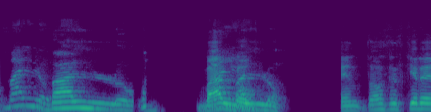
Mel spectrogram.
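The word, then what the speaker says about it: βάλλω: En el griego no Van. tenemos la doble, la Y. Vanlo. Esa se va a leer, hermana, como una Van. L. Vanlo. Vallo, Ballo.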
